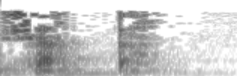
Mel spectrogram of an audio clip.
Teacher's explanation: ادغام تو اصطلاح یعنی این که دوتا حرف رو طوری به هم دیگه چسبیدیم و ضمیمه کردیم که دیگه بدون فاصله با فقط حرف مشدد تلفظ میشه. مثلا شققه رو گفتیم شقه.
